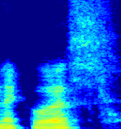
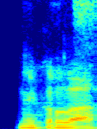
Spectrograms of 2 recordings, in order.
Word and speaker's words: Nicola: pronouncing your name is should I be pronouncing it Nicola rather than Nicholas okay so uh yeah Nicola sorry it's my name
